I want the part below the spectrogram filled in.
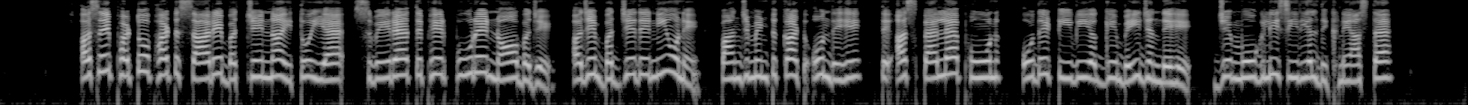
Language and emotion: Dogri, neutral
